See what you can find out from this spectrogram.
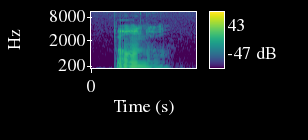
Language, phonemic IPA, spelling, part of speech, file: French, /pɑ̃dʁ/, pendre, verb, Fr-pendre.ogg
- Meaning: 1. to hang 2. to sag, droop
